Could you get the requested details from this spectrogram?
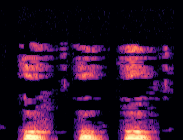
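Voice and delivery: short ape hoots; chimp hoots. Acted. Chimp answers Tara, hooting. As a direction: hoot like a chimp. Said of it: "Mister Harvey said".

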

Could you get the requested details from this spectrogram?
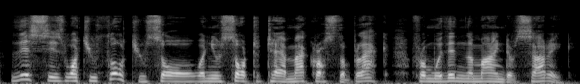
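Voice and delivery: high, cold divine voice; goddess voice. Acted. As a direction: speak as an aloof goddess.

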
